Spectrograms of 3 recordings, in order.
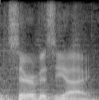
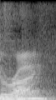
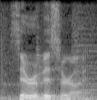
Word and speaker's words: cerevisiae: And this one is Saccharomyces cerevisiae, Saccharomyces. which is top fermenting ale yeast, which came up in the conversation earlier. I think your point scale is What? vastly Viscerae? Cerevisiae.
